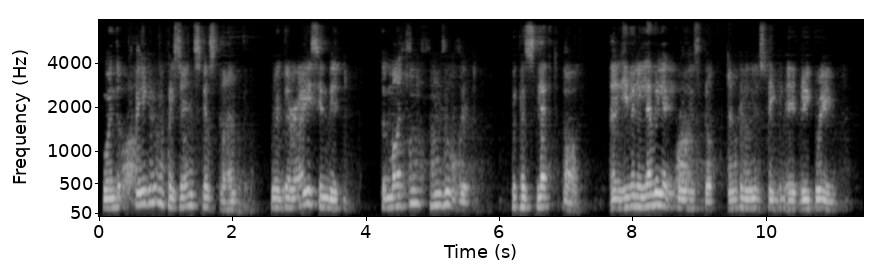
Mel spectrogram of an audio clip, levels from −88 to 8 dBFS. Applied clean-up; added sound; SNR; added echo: neural mask model DeepFilterNet 3.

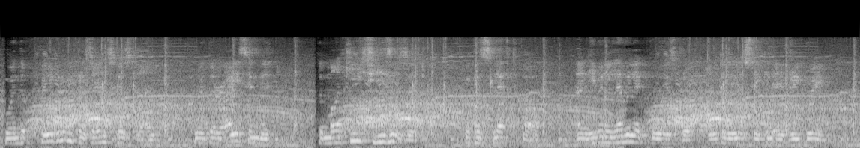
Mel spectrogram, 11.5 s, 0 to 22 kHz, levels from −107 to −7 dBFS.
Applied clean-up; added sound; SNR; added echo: none; Crowd; 0 dB; reverberation time 1.0 s.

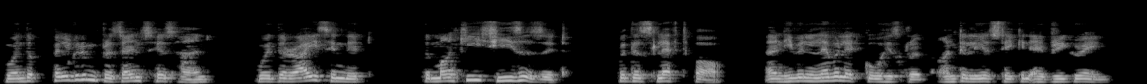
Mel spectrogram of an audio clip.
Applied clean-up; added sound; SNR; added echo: none; none; none; none.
